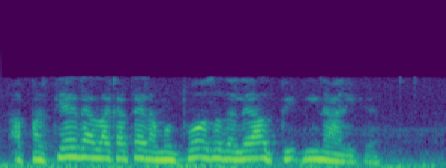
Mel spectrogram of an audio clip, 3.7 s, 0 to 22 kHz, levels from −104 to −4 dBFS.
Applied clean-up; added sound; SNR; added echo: none; none; none; none.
